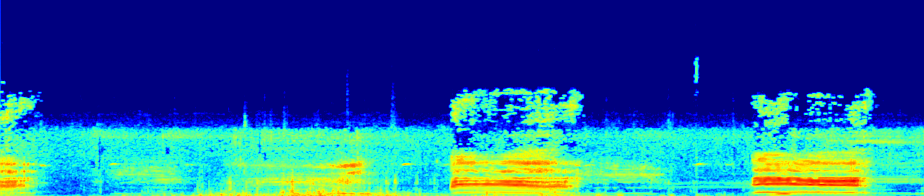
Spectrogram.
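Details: Tame female cows calling the herd: three seconds of rough, rumbling noise give way to two loud, clear, harmonic moos, each held under a second, separated by a short pause.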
